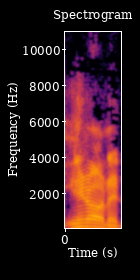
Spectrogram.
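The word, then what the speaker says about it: internet: আসছে how many of ইউ এই শেষে কি ইনারনেট বলছে ইন্টারনেট কি বলছে না ইন্টারনেট কি ইনারনেট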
